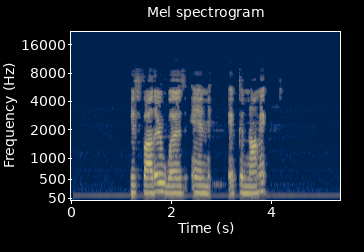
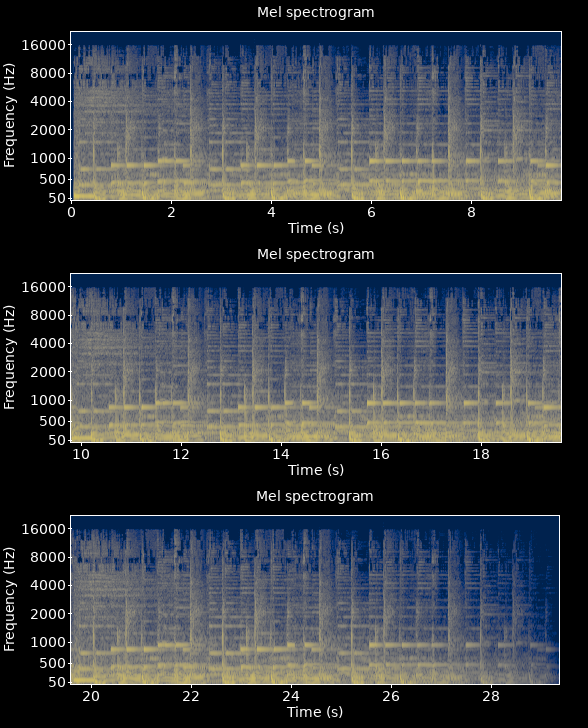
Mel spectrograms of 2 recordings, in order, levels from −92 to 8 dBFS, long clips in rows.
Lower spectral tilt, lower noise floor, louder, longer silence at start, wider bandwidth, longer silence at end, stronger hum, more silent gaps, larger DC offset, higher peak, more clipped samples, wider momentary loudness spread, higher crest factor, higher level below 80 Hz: second, -5 dB/octave vs -6.5 dB/octave; first, -64 dBFS vs -47 dBFS; about the same, -19 LUFS vs -17 LUFS; first, 1.2 s vs 0.05 s; second, 8.8 kHz vs 16 kHz; first, 1.5 s vs 0.55 s; neither; neither; neither; about the same, -2 dBFS vs -2 dBFS; neither; first, 12 LU vs 6 LU; first, 20 dB vs 14 dB; second, -66 dBFS vs -24 dBFS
